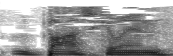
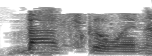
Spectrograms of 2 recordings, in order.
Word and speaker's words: Boscawen: Can Ian get credit for the time he's currently serving at the county jail in Bowcowan? Am I pronouncing it properly? – Boscawen, yeah. – Boscawen, I beg your pardon.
